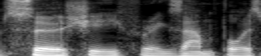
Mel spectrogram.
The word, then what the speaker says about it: Cixi: in Chinese as well because like the name SEI for example is spelled cixi and it's like yeah it's in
